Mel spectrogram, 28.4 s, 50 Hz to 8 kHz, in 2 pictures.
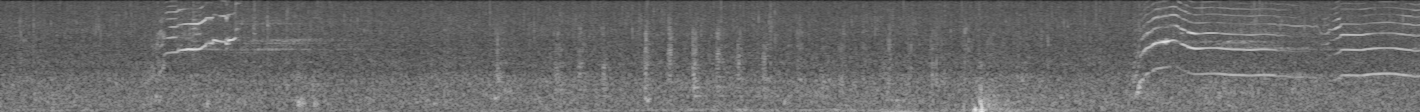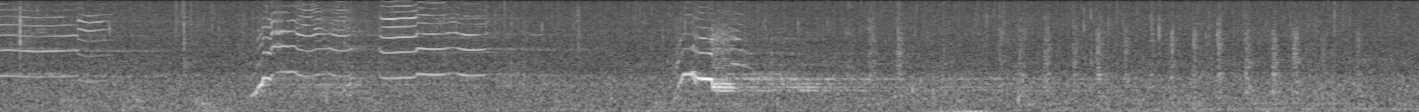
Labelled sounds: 1.6	2.4	humpback whale, 1.8 to 8.0 kHz
11.3	15.4	humpback whale, 0.78 to 8.0 kHz
16.8	19.1	humpback whale, 0.78 to 8.0 kHz
21.0	21.6	humpback whale, 0.78 to 5.9 kHz

